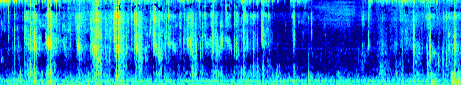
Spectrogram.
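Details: Cookie, a Pomeranian dog, munching food: repeated crisp crunches every half second or so through the first six seconds, then a lull of soft chewing before a few final bites.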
